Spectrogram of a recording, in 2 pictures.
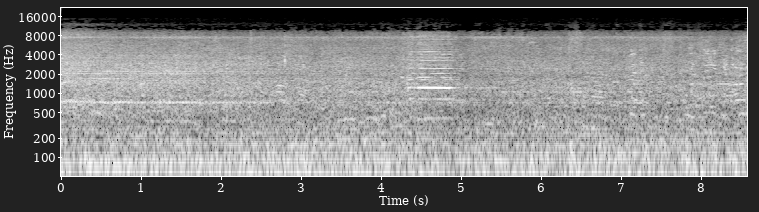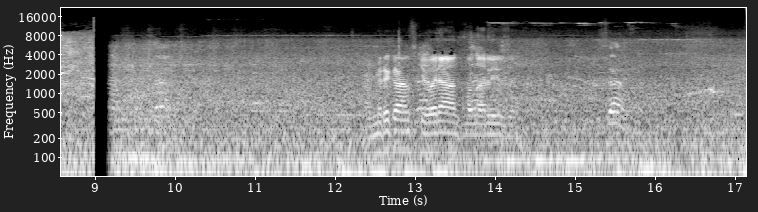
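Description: Busy city street traffic rumbles steadily.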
